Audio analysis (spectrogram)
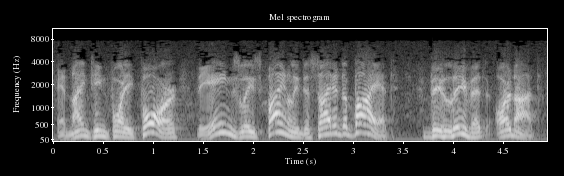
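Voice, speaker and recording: A man narrating scripted short tales as a radio host, with measured, dramatic storytelling phrasing and punchy sign-offs. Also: on the high side, huge pitch swings. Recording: muffled, husky old radio recording.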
